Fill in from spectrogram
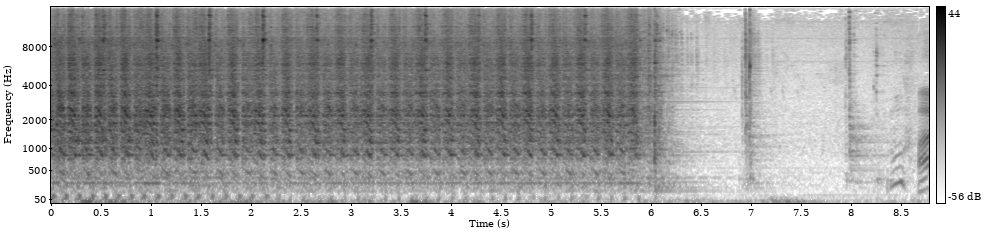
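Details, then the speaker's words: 1959 Case 300B (311B) tractor, 4-cylinder gas engine, parked outside 10 years, cranking in neutral with choke on: starter spins it evenly and briskly for six seconds with no firing; no distributor impulse. "and this is our control wire as we're moving adds removes the ground so this one should be flashing and it's completely solid which means we're not getting an impulse from the distributor"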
